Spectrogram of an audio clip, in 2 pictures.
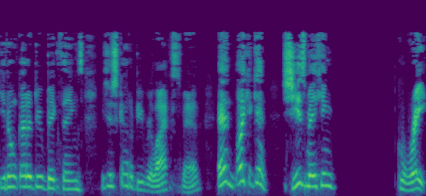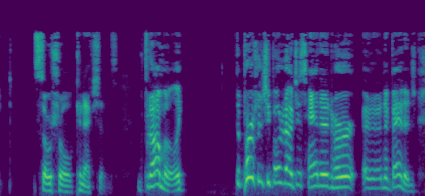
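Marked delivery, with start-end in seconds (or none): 0.0-3.0 imitated soothing tone with Midwestern accent. Imitating how a discussed Survivor player talks: imitating a soothing Midwestern tone. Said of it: "she's got this soothing tone, Midwestern tone".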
